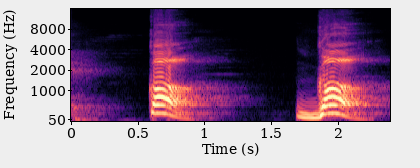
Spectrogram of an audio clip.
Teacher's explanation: हमारे मुख से वायु बहुत कम मात्रा में यानि कि अल्प मात्रा में बाहर निकलेगी इसीलिए यह कहलाएंगे हमारे अल्पप्राण तीनों का उच्चारण करके देख लीजिए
